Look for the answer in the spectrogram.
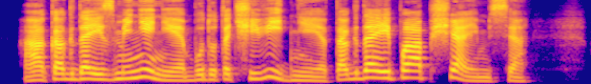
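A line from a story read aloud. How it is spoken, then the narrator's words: Promising snort. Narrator (Russian): многообещающе хмыкнул Филипп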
